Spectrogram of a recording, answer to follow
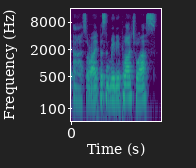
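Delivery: low, quick put-on dodgy accent; lightly mock a dismissive boss in a dodgy non-Welsh accent. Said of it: "they'll say it in that really dodgy type of accent".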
